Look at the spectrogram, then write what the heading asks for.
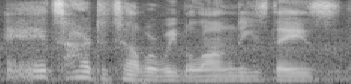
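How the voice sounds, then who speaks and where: A man's voice: lowish voice, animated, moderate pace, a little hiss or hum, poor audio. Casting: ancient female demon temptress played by a man, blunt, irritable, grumbling, for a comic horror story. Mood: breezy, matter-of-fact. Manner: sardonic, grumbling, matter-of-fact.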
